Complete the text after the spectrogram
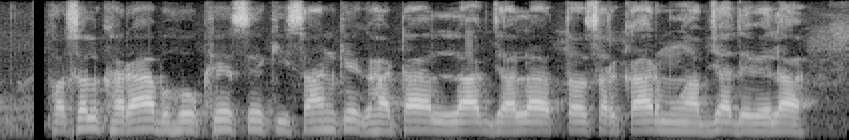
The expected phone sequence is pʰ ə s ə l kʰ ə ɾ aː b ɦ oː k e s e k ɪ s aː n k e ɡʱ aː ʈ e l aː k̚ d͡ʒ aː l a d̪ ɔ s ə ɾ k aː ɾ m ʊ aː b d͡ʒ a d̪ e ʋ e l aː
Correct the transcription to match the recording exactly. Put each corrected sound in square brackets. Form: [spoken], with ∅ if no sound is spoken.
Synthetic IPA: pʰ ə s ə l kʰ ə ɾ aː b ɦ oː [kʰ] e s e k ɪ s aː n k e ɡʱ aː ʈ [a] l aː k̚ d͡ʒ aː l a [t̪] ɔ s ə ɾ k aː ɾ m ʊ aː b d͡ʒ a d̪ e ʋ e l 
